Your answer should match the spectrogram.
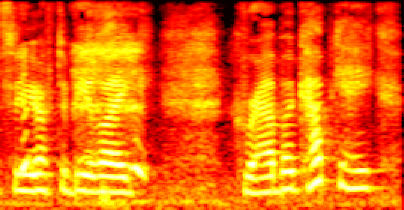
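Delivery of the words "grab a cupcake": creepy, spooky voice, quieter. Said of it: "you have to say the first line".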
